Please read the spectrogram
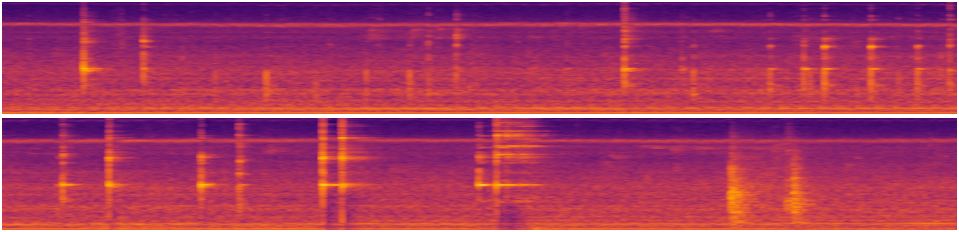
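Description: Light clinks and taps on a glass mixing bowl as flour is tipped in from a cup: a dozen or so sharp, irregular ticks with a brief ring, the loudest few coming close together about ten seconds in.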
